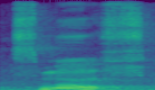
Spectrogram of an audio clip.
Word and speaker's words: smooth: Smooth. Ese sonido no se pronuncia así. Es smooth. Vean por favor la fonética. Smooth. Es una D.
